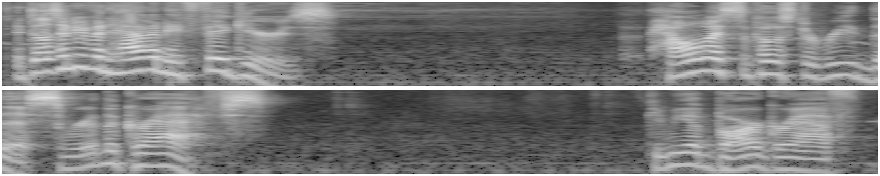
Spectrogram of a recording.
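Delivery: high, loud exasperated complaining; mock outrage. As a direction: whine about the missing graphs like it's a scandal. Mock outrage at a figureless article.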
